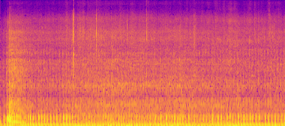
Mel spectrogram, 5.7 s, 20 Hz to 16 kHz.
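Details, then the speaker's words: 2008 Yamaha YZ450F after fixing valve clearances, cleaning the carburetor, rebuilding the accelerator pump and installing a proper exhaust clamp: crisp, even firing that revs cleanly with no popping. Normal revving, with much better throttle response. "Oh yeah, it's running good. It revs up so much better than before."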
